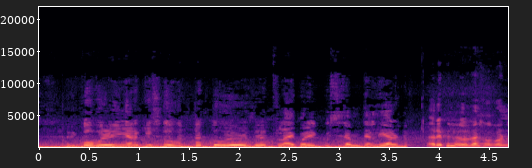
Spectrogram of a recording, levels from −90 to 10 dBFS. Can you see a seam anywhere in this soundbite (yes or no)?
yes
